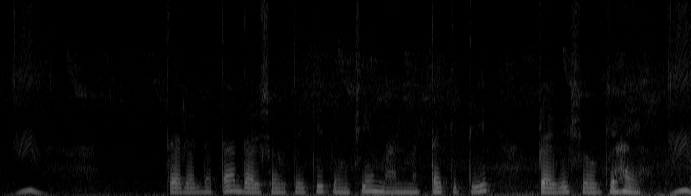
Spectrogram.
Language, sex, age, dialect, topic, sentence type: Marathi, female, 25-30, Northern Konkan, banking, statement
